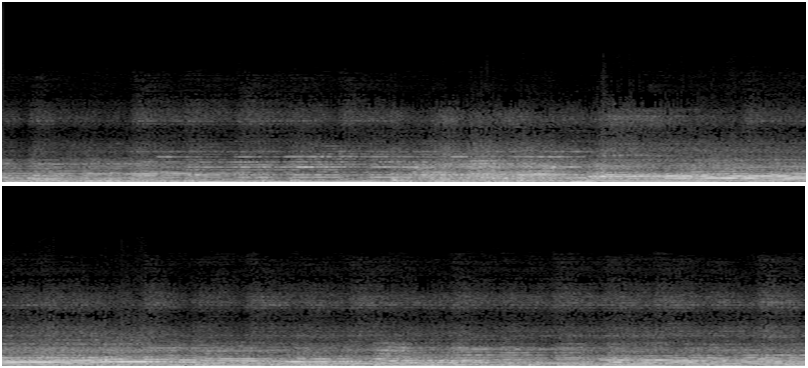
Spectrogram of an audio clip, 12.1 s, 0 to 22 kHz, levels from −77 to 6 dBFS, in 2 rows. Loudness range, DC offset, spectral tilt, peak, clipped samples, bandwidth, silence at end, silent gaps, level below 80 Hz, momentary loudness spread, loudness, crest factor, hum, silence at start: 4 LU; under 0.1%; -6.5 dB/octave; -4 dBFS; under 0.1%; 13 kHz; 0 s; none; -28 dBFS; 6 LU; -17 LUFS; 12 dB; none; 0 s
